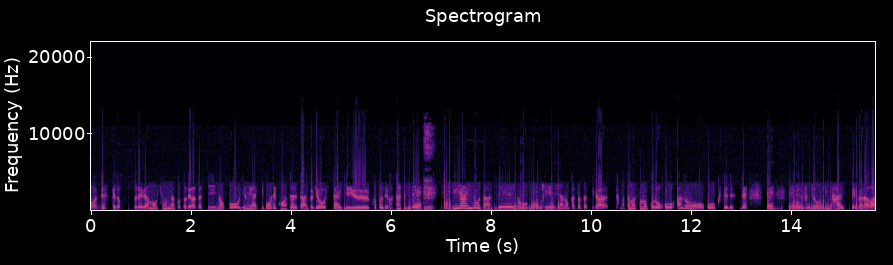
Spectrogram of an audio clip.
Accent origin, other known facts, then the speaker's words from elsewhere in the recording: Shimabara, Nagasaki, Japan; 私が生まれも育ちも島原なので、島原を拠点にということで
